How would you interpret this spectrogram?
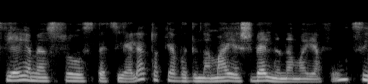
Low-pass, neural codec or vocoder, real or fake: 7.2 kHz; none; real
